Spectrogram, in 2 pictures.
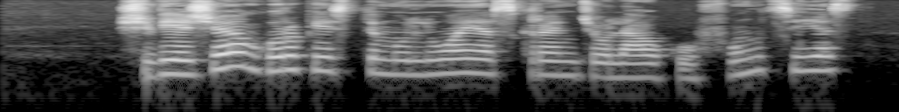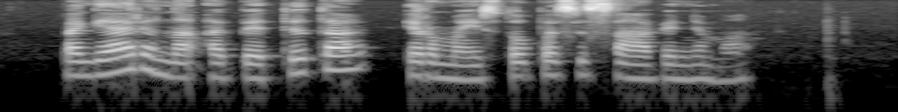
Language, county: Lithuanian, Marijampolė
